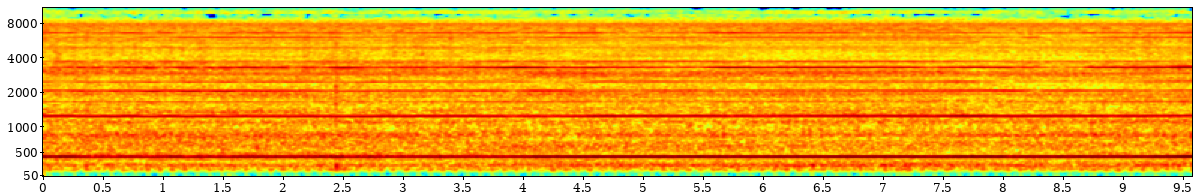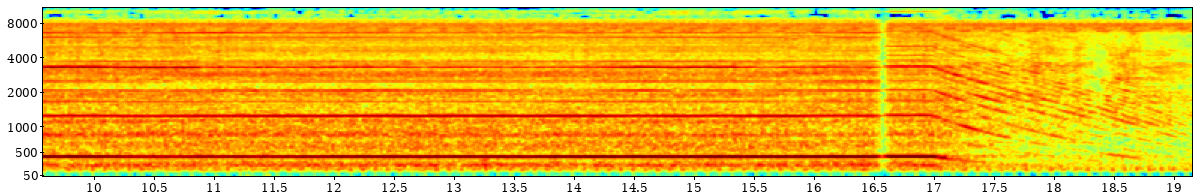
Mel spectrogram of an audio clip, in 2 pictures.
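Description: DeWalt 20V Max cordless inflator's high-volume blower motor running with a steady whine as it fills the kayak's floor chamber. The raised pitch is the sign that the chamber is nearly full and pushing back. About 16 seconds in it is switched off with a click, and the whine falls away in pitch as the motor spins down.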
